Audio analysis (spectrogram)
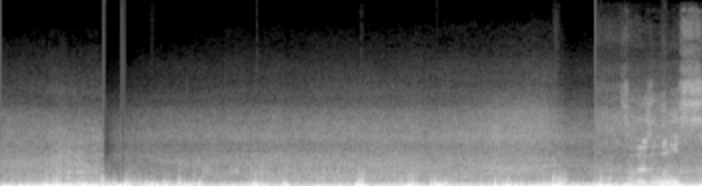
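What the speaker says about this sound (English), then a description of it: "the waves just crash up behind you" Ocean waves surge and crash against the rocks at Pedra Furada in Jericoacoara, a steady, loud roar of surf mixed with heavy wind buffeting the microphone throughout.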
